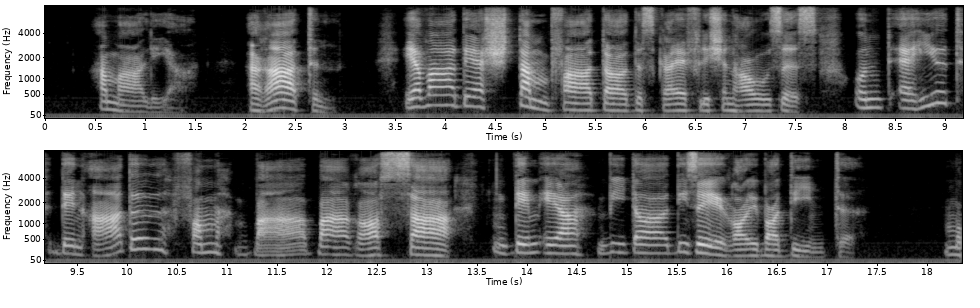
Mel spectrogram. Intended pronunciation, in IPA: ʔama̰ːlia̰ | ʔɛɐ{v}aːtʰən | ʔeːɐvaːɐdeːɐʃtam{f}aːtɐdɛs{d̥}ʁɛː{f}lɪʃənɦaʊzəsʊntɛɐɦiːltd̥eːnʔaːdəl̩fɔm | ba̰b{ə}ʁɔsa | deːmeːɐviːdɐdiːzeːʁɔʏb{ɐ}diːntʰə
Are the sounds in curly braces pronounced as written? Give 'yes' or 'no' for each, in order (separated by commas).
no, yes, no, yes, no, yes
